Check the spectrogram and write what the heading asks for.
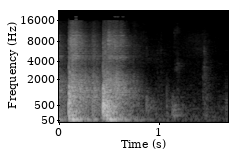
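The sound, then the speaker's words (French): A door being opened, heard as two loud thuds in quick succession followed by a fading tail of faint rattles and creaks. “Je vais voir à la porte.”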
